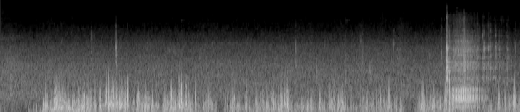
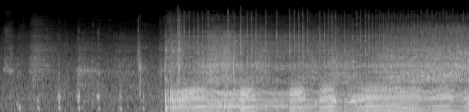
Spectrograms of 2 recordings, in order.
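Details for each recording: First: Auger engine, which ran that morning, outdoors in wind: repeated quick recoil pulls, each rasping over without catching or running, so it won't start; cause unknown. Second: Small two-stroke auger, which ran that morning, started outdoors in wind: several light pulls, then it catches and revs up with a high, wavering buzz; it starts and runs normally.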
